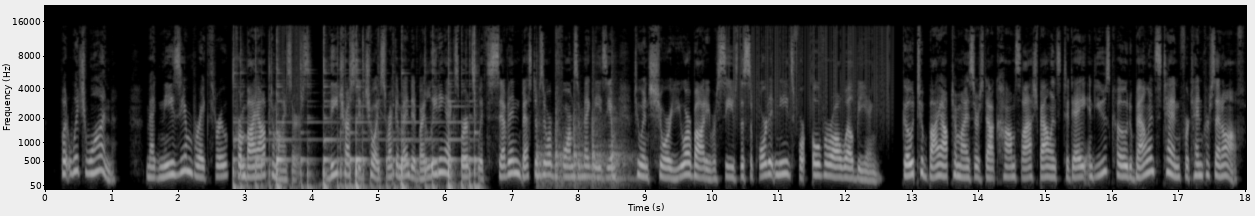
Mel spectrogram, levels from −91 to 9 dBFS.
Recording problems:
crackling; faint; at 3.5 s and from 10 to 13 s; 20 dB below the speech
clattering dishes; loud; from 3 to 6.5 s; peak 1 dB above the speech
door banging; noticeable; from 7.5 to 8.5 s; peak 6 dB below the speech

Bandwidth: 14.5 kHz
